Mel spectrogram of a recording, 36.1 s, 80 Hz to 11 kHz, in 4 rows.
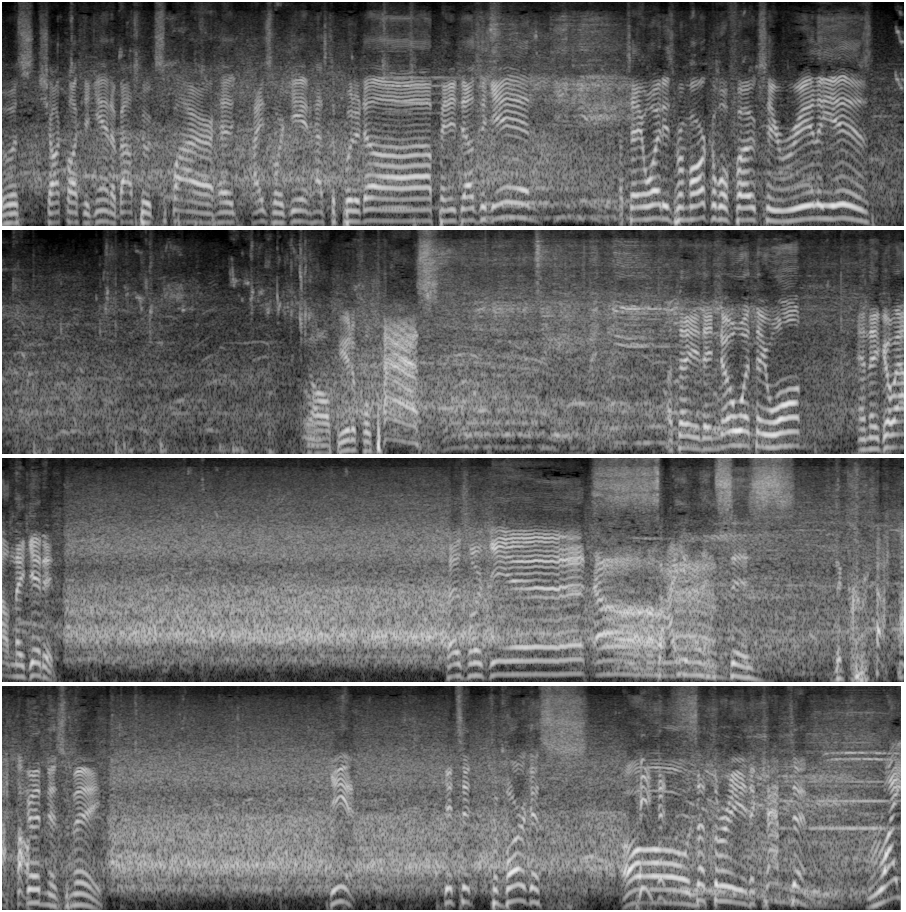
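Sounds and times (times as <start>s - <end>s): arena crowd noise: 0.0s - 36.0s.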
